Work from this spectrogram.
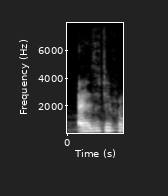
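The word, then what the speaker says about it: adjective: এডজেক্টিভের মত কাজ করে এডজেক্টিভের মত কাজ করে এডজেক্টিভের মত আমরা যখন বলি এডজেক্টিভ তখন আসলে এডজেক্টিভের ডি উচ্চারণ হয় না এটা হবে এডজেক্টিভ এটা কি হবে এডজেক্টিভ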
